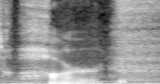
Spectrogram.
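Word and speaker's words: הר: And that word is Er, E-R, Er. Of course, most people who believe in the Masoretic coding of the Hebrew scriptures would pronounce it as Har.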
